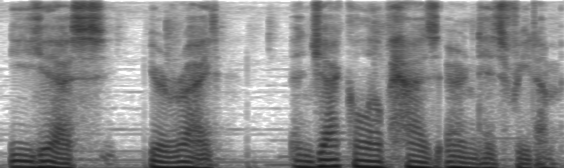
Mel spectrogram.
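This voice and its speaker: A man's voice: deep voice, steady tone, slow, dark tone, soft background music. A man voicing a cruel, many-armed monster parent in a horror story reading, speaking in a cold, commanding way. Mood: grudging.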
